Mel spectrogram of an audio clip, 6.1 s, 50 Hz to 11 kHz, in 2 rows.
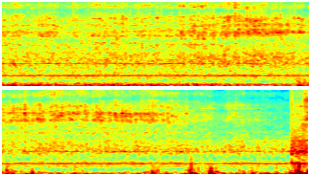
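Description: Ford 8N tractor's four-cylinder engine running as it climbs away up the driveway, heard faintly as a low rumble from a distance.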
